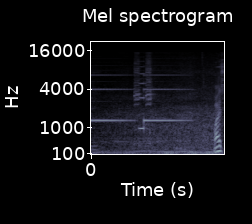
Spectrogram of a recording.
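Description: Motorcycle engine running at low speed, with wind rumble on the helmet-camera microphone, as the bike filters between lanes of traffic. A thin steady whine sits over the rumble.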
